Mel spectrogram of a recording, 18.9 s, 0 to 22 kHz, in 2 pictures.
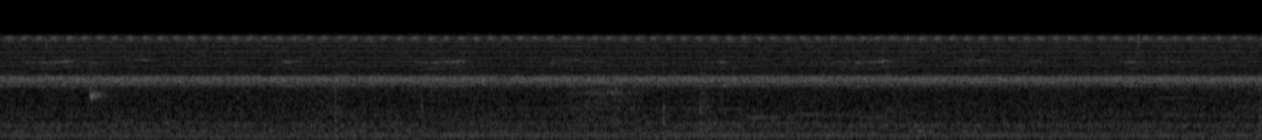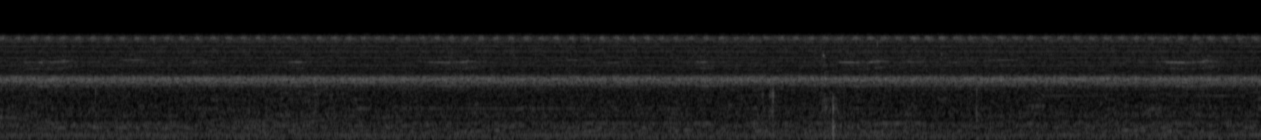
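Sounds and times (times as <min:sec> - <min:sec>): faint ticks: 0:00.6 - 0:00.8.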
